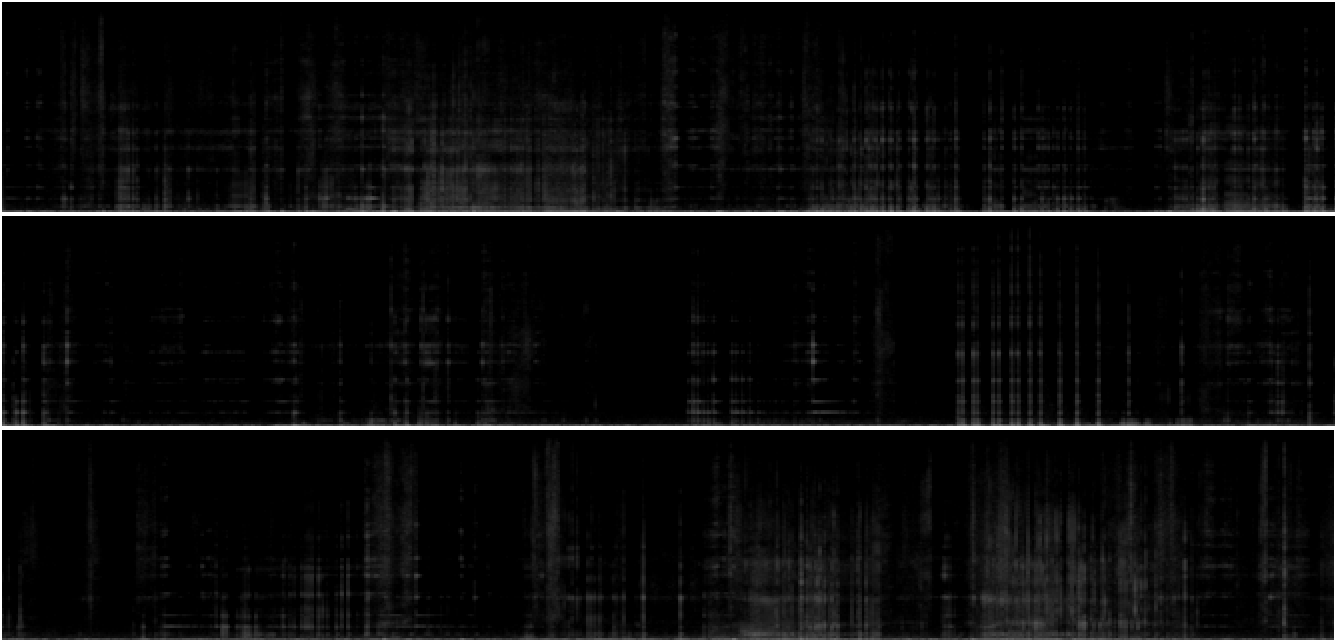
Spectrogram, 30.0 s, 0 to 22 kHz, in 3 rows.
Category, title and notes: Sound effects > Objects / House appliances
Squeezing-glass-with-fingers
A stereo recording of squeezing an empty glass with my fingers that I've made in order to create some surface/texture sound with a bit of tension for a horror short I'm making. Recorded with Zoom H5.
fingers, squeeze, surface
